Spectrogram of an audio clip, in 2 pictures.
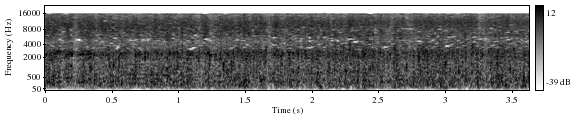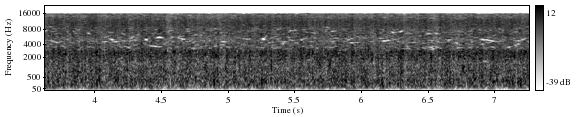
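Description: Hail falling hard on a wet paved road and brick pavers: a steady, dense crackle of countless small impacts.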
